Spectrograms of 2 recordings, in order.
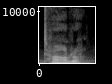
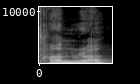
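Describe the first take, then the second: First: The N sound is nearly dropped. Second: The N sound is clearly pronounced. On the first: "it's pronounced more like Tara" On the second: "there's tan"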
